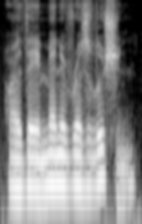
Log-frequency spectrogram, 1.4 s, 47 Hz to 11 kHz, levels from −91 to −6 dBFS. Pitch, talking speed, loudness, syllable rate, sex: 120 Hz, 210 wpm, -15 LUFS, 6.9 syllables/s, male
